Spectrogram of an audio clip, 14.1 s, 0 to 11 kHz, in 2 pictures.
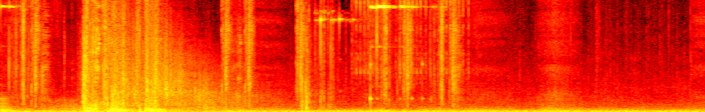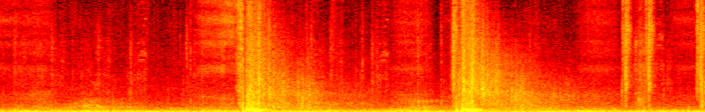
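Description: Gunfire in Metro 2033 Redux comes as several loud, sharp bursts and single shots spaced through a murky underground ambience, each crack fading into a short echo.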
